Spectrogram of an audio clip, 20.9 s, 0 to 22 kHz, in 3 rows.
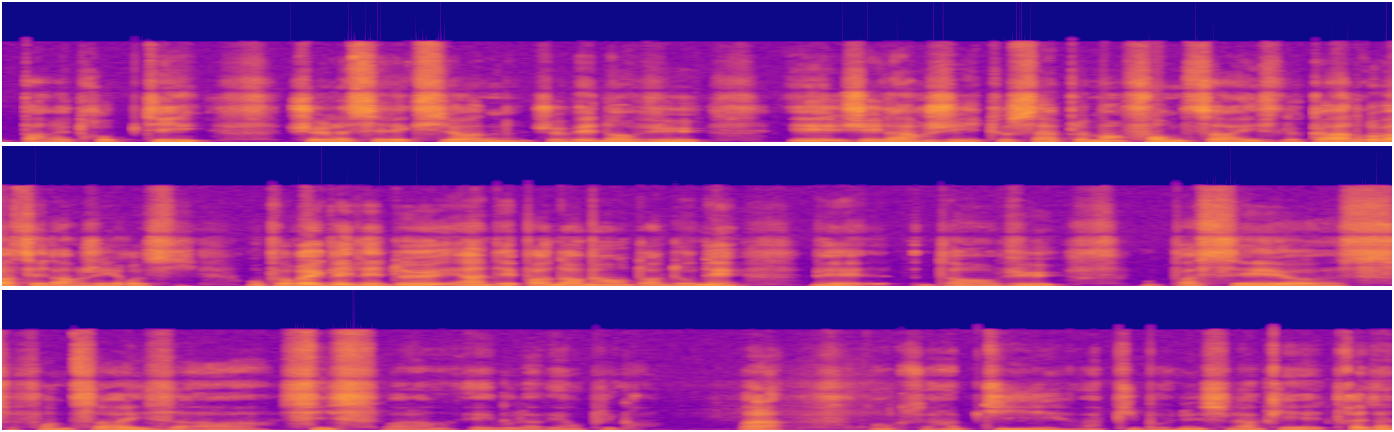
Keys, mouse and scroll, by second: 2.7 click, 9.3 click, 10.2 click, 13.9 click, 14.6-14.9 scroll up 1, 16.4-16.8 scroll down 1, 18.5 scroll down 1, 19.4-20.4 middle drag, 20.6 scroll down 1.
